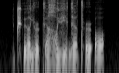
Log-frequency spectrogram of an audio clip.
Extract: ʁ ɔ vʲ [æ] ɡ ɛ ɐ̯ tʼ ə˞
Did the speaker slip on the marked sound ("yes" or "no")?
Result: no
